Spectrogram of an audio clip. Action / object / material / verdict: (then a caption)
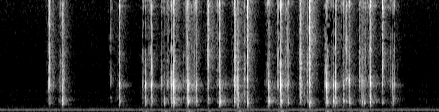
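tap / plastic mechanical keyboard / plastic / none. Fingertips type rapidly on a white plastic mechanical keyboard, with the hands resting on a wrist rest. The result is a fast run of sharp, bright key clicks, some louder than others, over a faint steady low hum.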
